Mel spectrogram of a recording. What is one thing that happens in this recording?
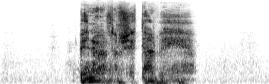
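A middle-aged man speaks in a low, weary voice up close.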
